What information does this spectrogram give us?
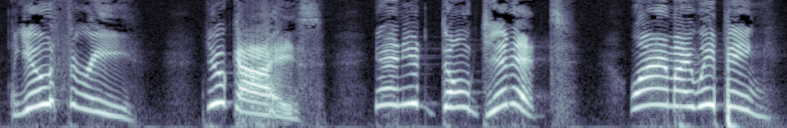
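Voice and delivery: loud, high, frustrated outburst; exasperated shout. Acted. Mary berates the three at the tomb, shouting in exasperation. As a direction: shout at them for not getting it.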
